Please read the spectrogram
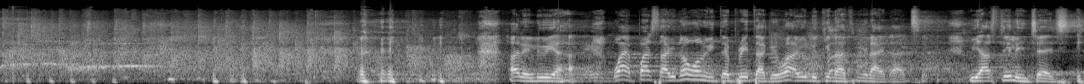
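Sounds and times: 
audience clapping: 0.0 - 5.3, 7.2 - 10.3
laughter: 0.0 - 10.8
speech: 3.6 - 10.8
faint crowd voices: 4.6 - 10.8.

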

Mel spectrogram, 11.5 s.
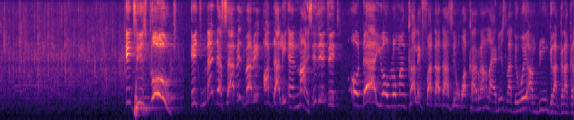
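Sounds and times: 
crowd clapping: 0.0 - 3.7
speech: 2.6 - 11.4.

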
